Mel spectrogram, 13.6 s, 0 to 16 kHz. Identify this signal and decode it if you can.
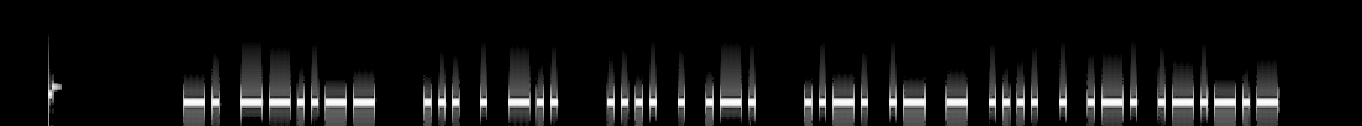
Morse code, heard as a keyed tone, about 17 wpm, 700 Hz. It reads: N, SED HER FATHER.
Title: Sentences from Top 300 Words and Abbreviations 17wpm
